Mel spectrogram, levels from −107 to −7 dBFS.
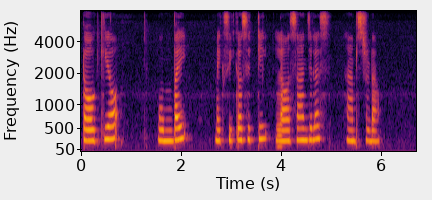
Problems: none marked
